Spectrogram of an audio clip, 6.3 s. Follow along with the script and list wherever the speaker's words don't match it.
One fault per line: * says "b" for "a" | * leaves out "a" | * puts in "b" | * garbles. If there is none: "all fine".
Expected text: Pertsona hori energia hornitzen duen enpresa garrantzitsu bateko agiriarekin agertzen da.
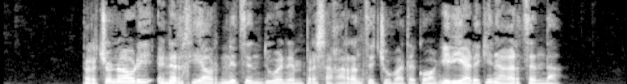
all fine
